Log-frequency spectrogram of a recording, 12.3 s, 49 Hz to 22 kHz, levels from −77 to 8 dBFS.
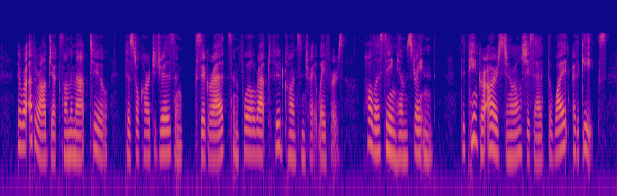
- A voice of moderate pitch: Yes, medium, 180 Hz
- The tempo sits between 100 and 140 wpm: No, average, 165 wpm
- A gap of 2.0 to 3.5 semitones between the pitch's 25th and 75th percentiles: Yes, average, 2.8 semitones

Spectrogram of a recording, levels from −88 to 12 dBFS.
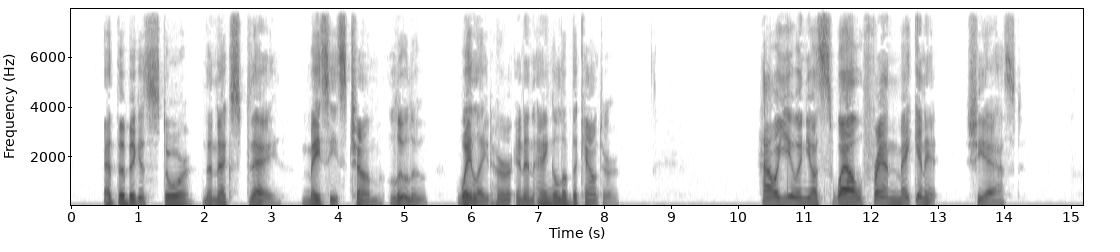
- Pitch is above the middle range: No, medium, 140 Hz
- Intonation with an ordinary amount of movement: Yes, average, 3.9 semitones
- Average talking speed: No, slow, 115 wpm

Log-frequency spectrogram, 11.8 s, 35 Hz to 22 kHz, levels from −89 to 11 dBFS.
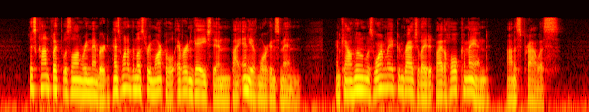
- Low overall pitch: Yes, low, 110 Hz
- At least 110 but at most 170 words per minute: Yes, average, 160 wpm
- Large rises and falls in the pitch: Yes, wide, 7.1 semitones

